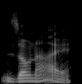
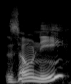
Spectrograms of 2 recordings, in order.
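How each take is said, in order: First: The word ends with an 'eye' sound. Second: The word ends with an 'ee' sound. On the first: The speaker calls it right. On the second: The speaker calls it wrong. "Stampy says Zone E. Ew"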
